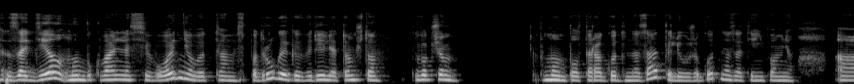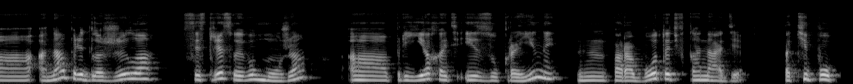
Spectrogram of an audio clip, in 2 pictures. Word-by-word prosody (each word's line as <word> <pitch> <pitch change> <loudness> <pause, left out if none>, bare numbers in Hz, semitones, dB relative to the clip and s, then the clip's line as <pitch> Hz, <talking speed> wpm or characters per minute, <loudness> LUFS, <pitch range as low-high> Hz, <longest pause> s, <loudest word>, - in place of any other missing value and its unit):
задел. 210 +6 +4
Мы 210 +1 +5
буквально 210 +1 +1
сегодня 215 +6 +1
вот 185 -1 -3
там 195 -2 -4
с 195 - -11
подругой 240 +6 +2
говорили 200 0 +1
о 190 - -2
том, 205 +3 0
что, 200 -3 -2 0.3
в 210 +1 +1
общем, 215 -4 +1 0.8
по-моему, 205 -3 +4
полтора 190 0 -1
года 180 0 -2
назад 250 - -1
или 180 - -1
уже 170 0 -5
год 245 +8 -3
назад, 195 -5 -4
я 190 - -3
не 185 - -5
помню, 185 -2 -5 0.4
а, 190 -1 -3
она 225 - +1
предложила 235 - +1 0.2
сестре 220 +4 0
своего 220 -3 +1
мужа, 195 - 0 0.4
а, 200 -2 0
приехать 200 +2 0
из 195 -4 -2
Украины, 220 - -1
м, 185 0 -3
поработать 190 +8 +2
в - - -18
Канаде. 180 -6 -2 0.4
По 180 - 0
типу: 220 +2 +1
200 Hz, 145 wpm, -23 LUFS, 185-220 Hz, 0.8 s, Мы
